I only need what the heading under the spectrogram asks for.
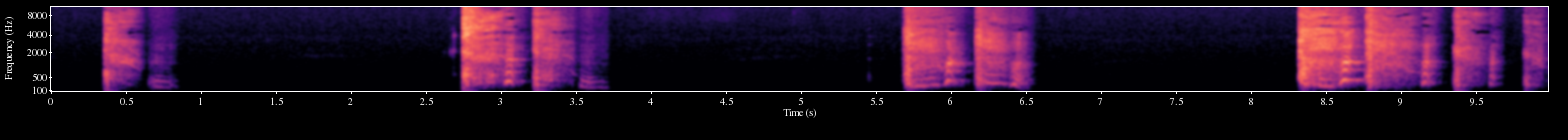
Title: #72 Barky cough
